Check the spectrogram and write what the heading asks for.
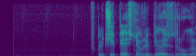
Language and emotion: Russian, neutral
